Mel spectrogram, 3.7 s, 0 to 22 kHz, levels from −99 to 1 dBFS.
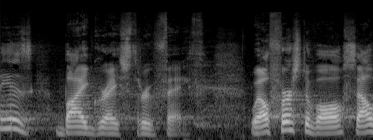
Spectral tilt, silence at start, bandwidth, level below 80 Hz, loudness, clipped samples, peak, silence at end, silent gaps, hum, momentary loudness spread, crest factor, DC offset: -4 dB/octave; 0 s; 15.5 kHz; -82 dBFS; -34 LUFS; under 0.1%; -16 dBFS; 0 s; none; none; 14 LU; 18 dB; under 0.1%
